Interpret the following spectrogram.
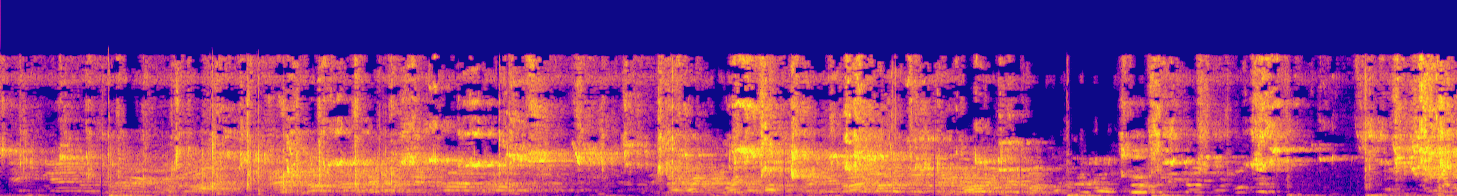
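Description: Basketball dribbled on a hardwood gym floor, its bounces heard as dull thumps, under players and coaches calling out across the court.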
